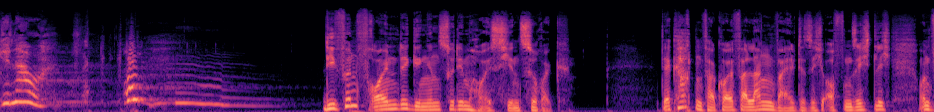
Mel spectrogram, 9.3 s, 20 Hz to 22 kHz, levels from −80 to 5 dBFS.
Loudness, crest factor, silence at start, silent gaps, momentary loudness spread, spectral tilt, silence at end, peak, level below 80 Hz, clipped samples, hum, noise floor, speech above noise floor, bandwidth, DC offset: -17 LUFS; 18 dB; 0 s; none; 17 LU; -5 dB/octave; 0 s; 0 dBFS; -40 dBFS; under 0.1%; none; -54 dBFS; 37 dB; 15.5 kHz; under 0.1%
